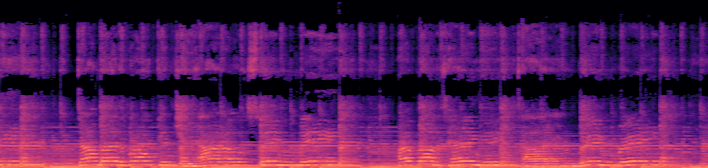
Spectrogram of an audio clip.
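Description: Instrumental break of a pop song: an electric guitar plays the melody, with slides between notes, over a backing track with a steady bass line.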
